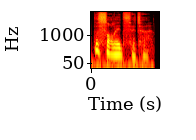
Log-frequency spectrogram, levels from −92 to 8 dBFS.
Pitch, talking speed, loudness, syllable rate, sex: 140 Hz, 175 wpm, -20 LUFS, 5.6 syllables/s, male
